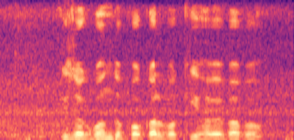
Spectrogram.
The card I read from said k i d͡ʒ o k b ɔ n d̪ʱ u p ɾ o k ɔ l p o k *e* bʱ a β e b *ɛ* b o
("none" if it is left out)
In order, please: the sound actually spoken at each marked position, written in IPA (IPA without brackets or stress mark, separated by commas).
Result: i, a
